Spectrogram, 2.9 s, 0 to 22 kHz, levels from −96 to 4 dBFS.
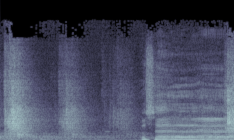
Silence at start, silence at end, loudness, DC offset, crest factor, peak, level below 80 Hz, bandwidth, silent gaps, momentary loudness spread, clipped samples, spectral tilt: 0 s; 0 s; -27 LUFS; under 0.1%; 22 dB; -6 dBFS; -54 dBFS; 19 kHz; none; 17 LU; under 0.1%; -2 dB/octave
